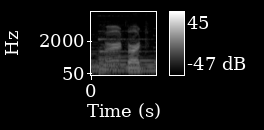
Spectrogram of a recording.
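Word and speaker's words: Byrde: Mr Cuda or Maggie bride's how do you pronounce that again bird bird thank you Maggie Bird's testimony but objection objection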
